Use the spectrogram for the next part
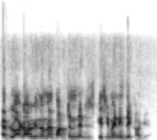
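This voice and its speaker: Rapid-fire and animated, a man with a high, slightly bright voice teaches biology online, laying things out step by step. He sprinkles in English scientific terms and checks often that students are keeping up.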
